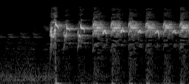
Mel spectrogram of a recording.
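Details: Crimson sunbird in loud ngalas song, used to spur breeding condition and aggression in untrained birds; a rapid, continuous series of very high, sharp, slightly buzzy notes about eight per second.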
